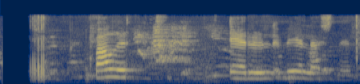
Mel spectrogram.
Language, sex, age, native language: Icelandic, female, 10, Icelandic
